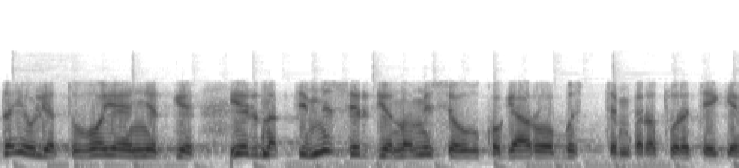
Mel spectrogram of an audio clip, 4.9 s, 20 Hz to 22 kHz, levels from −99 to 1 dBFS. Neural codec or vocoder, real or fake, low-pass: none; real; 7.2 kHz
